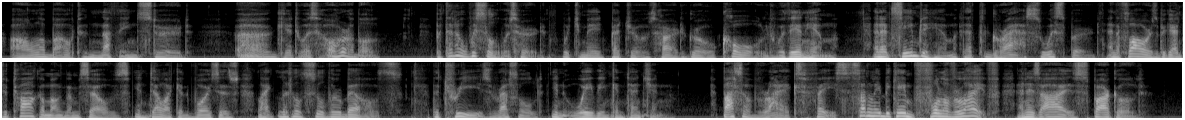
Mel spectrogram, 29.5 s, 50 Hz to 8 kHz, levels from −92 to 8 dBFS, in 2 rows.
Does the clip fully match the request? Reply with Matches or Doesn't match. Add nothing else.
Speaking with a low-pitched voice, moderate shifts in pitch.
Matches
